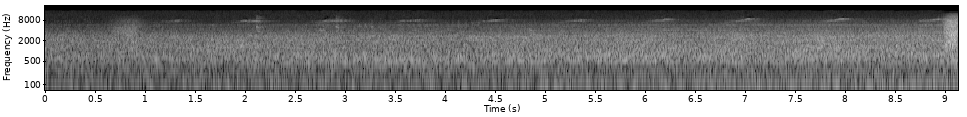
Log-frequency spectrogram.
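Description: Diesel freight train approaching in the distance: a steady low rumble that slowly grows louder. Faint high chirps repeat about once or twice a second over it.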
